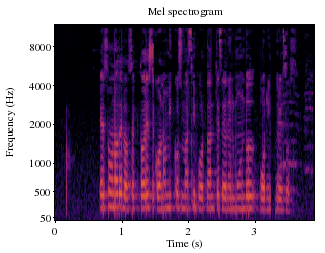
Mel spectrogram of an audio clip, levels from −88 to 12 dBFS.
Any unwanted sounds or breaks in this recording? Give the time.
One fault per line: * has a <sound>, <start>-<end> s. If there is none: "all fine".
* has a dropout, 3.2-3.3 s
